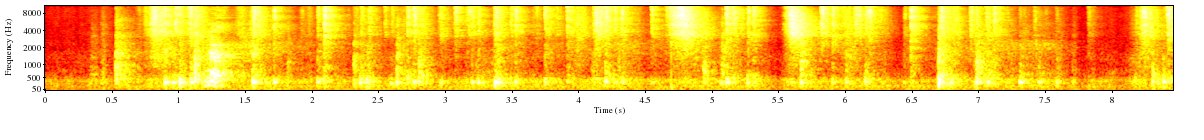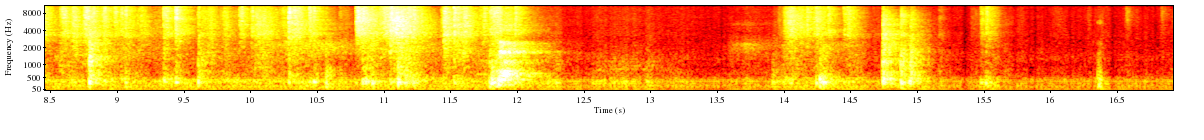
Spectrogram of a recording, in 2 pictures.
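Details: An Italian Greyhound playing with another dog gives short, sharp barks and yips amid bursts of scuffling noise.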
